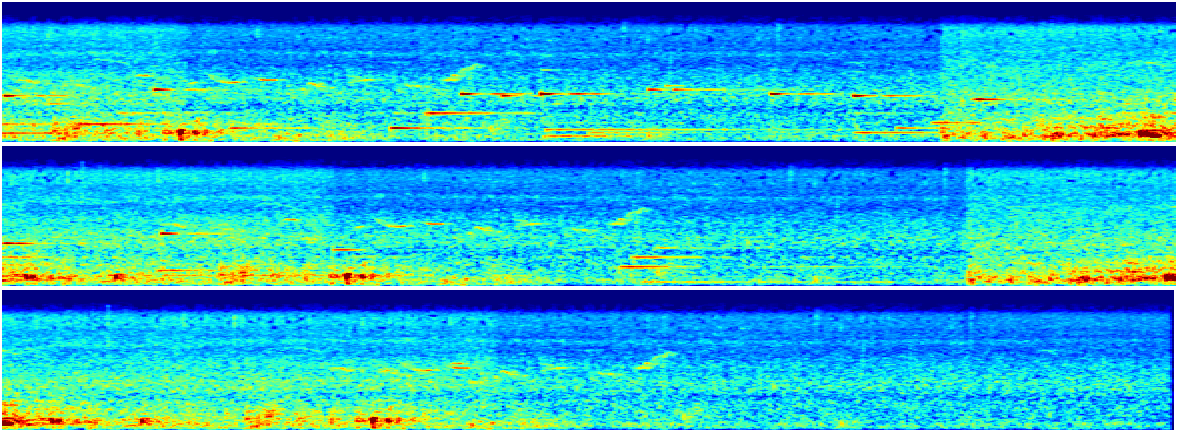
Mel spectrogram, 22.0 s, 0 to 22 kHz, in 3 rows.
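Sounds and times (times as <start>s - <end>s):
steady rain falling: 0.0s - 22.0s
thunder rolling: 13.4s - 17.3s.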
